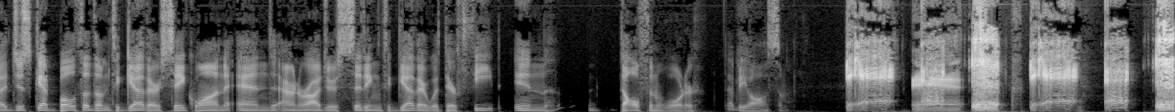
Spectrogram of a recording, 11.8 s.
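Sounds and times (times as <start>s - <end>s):
speech: 0.0s - 10.6s
person vocally imitating dolphin noises: 8.5s - 11.7s.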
